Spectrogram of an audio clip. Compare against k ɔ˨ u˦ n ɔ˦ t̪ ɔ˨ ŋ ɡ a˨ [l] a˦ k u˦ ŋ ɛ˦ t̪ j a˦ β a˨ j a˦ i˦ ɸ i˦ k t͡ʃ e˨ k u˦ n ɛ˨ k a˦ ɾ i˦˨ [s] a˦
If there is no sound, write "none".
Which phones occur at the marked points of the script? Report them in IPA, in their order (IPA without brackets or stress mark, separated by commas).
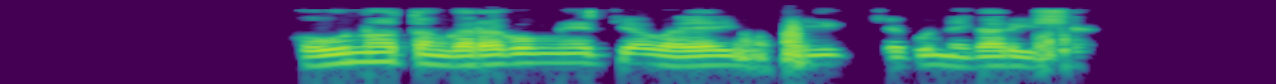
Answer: ɾ, ʃ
